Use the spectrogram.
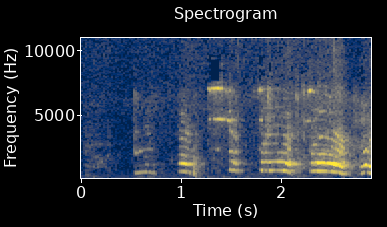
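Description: A dog whimpers and whines in a string of short, high-pitched, wavering bursts that grow louder and more insistent, with no talking.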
